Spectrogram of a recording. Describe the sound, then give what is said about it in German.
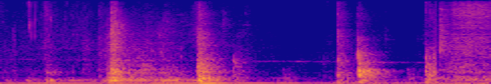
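A drawer slides open, followed by a series of wooden knocks and clunks as things are shuffled around inside while someone searches it for a gift, with soft rustling in between and no talking. “ich muss es noch vorgrübeln aus der Schublade hinter mir.”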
